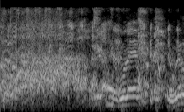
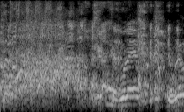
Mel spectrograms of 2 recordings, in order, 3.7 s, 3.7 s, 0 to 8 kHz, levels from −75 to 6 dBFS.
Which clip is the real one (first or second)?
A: second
